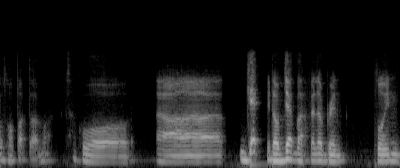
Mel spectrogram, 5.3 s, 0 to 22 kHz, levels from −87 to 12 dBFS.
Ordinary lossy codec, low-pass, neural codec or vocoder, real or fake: Opus, 24 kbps; 7.2 kHz; codec, 16 kHz, 0.5 kbps, X-Codec, HuBERT features, trained on balanced general audio; fake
